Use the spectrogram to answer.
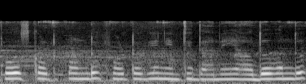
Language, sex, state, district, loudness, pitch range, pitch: Kannada, female, Karnataka, Raichur, -16 LUFS, 245-260 Hz, 255 Hz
